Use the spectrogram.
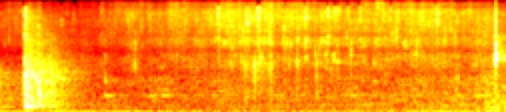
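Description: Crushed garlic and whole spices such as cumin, curry leaves and broken Guntur chillies sizzle in hot oil for a South Indian tamarind rasam, with a sharp hiss at the start and a steady crackling fry after it.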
